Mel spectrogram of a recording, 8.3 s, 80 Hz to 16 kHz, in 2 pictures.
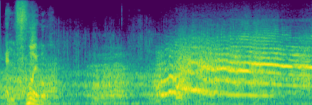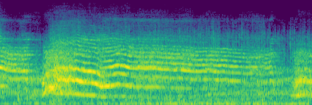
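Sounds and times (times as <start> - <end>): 
speech: 0.2 - 0.8
tentacled creature shrieking while burned by a torch: 2.3 - 8.3.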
